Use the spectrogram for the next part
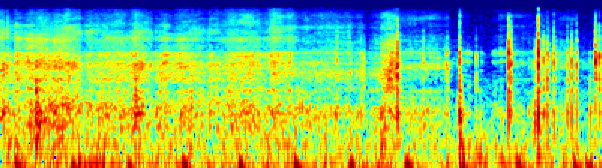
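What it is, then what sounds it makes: Cardboard box. Long nails lightly scratch and tap a small, hollow brown kraft cardboard box held in the hands. A steady dry scraping fills the first half, then gives way to a few sharp, bright taps that ring only briefly against the hollow box.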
